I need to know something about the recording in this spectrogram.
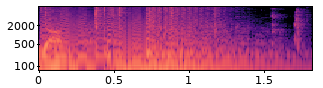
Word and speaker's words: Jan: My name is pronounced Jan. Actually with a really short A.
